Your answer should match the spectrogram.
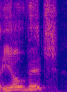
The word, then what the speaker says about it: Jovic: Am I even pronouncing that right? Jovic. Yeah, Jovic.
